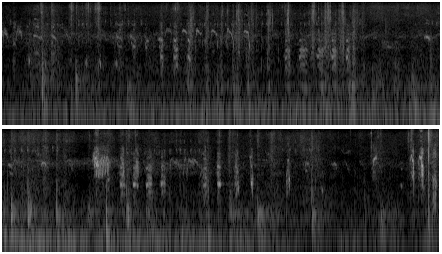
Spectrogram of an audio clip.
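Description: Young chickens cluck and chirp steadily in a pen, several birds overlapping in short, close calls with occasional louder squawks and no talking.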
